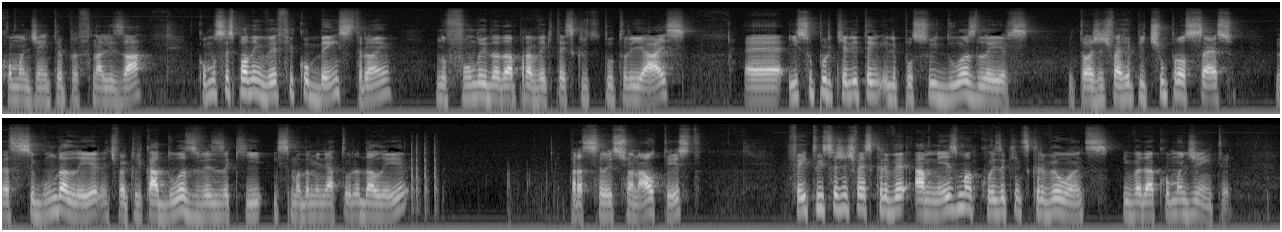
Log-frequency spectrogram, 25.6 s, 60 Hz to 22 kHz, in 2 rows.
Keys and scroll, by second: 0.0 super+Return, 21.4-22.6 typing, 24.2 super+Return.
